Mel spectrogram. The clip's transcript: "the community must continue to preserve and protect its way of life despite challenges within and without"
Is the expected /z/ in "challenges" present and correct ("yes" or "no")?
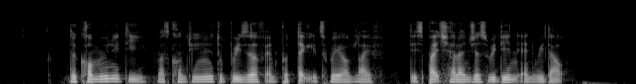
no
